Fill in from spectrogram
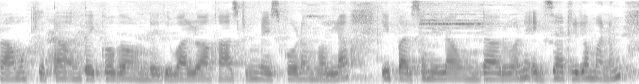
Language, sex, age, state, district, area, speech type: Telugu, female, 30-45, Telangana, Ranga Reddy, urban, spontaneous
